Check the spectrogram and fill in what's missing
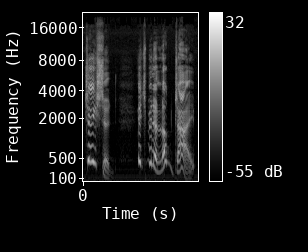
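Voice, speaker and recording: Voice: high-pitched, wildly swooping pitch, measured pace, no echo, full character voice. An actor playing a kindly, eccentric old male tortoise professor in an audio drama. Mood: warm, recognizing.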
